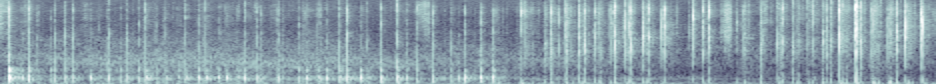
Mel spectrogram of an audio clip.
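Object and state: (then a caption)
Hardcover book tapped and scratched. Fingertips tap and scratch the cover and spine of a solid black hardcover copy of "The Girl on the Train," making a fast, dense run of short, dry clicks. For the first five seconds the taps carry a low, hollow body tone, then they turn thinner and brighter with more scraping texture.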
